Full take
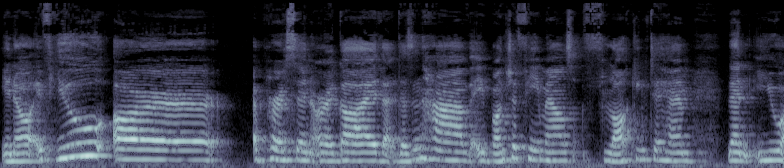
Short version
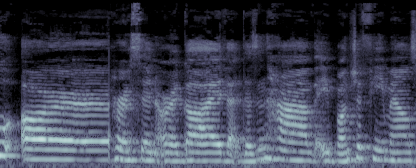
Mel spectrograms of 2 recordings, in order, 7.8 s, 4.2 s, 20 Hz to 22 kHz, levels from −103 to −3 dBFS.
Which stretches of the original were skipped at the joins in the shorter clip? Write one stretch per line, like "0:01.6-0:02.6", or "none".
0:02.0-0:02.7

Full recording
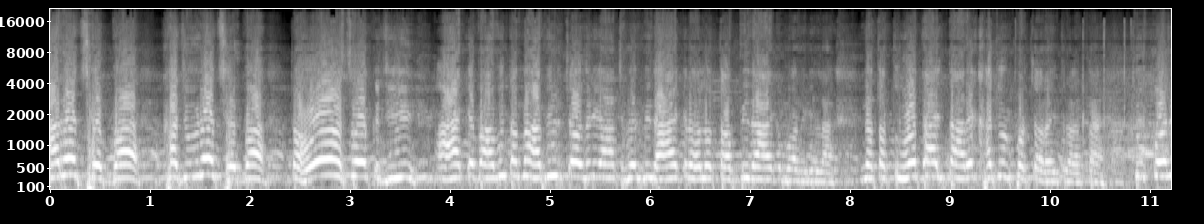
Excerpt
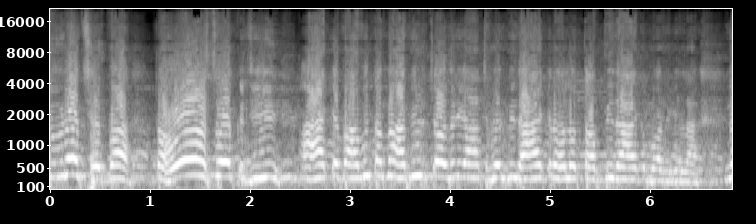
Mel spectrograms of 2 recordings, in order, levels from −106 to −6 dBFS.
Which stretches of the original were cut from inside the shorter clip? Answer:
none

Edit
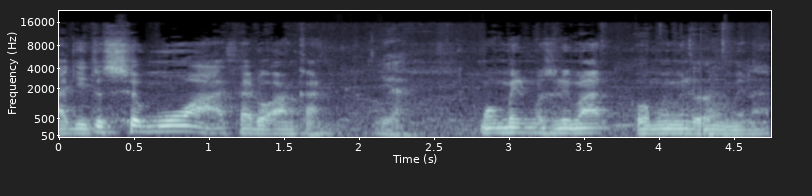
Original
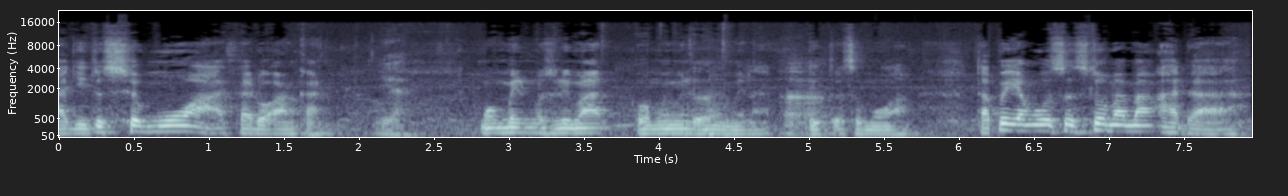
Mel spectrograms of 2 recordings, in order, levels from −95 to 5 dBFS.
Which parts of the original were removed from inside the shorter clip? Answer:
none

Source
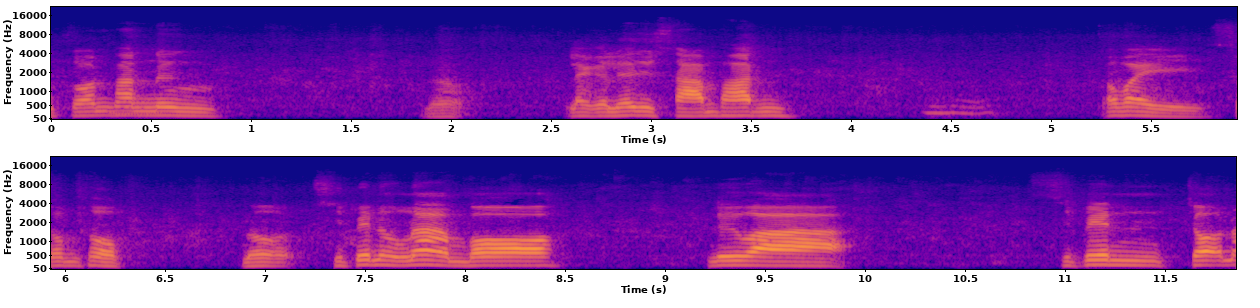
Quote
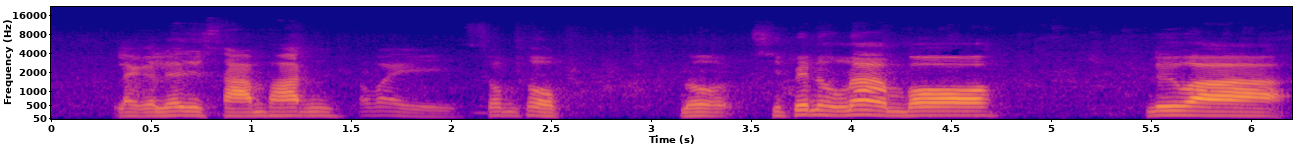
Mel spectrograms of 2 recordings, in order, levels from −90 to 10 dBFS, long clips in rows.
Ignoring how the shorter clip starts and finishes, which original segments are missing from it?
0:04.2-0:05.7

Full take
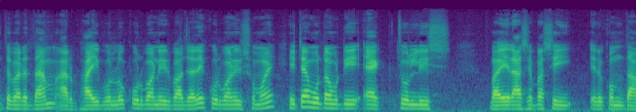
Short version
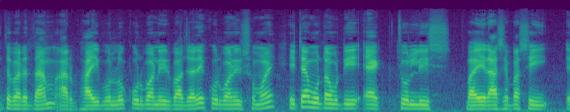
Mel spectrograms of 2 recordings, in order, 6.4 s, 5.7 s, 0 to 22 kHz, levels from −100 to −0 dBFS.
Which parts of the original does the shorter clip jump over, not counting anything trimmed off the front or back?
0:04.5-0:04.7

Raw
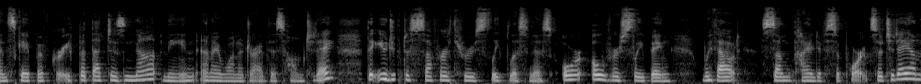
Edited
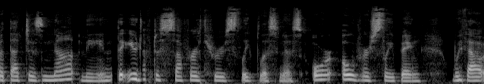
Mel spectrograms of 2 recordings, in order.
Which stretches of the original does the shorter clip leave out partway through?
0:01.9-0:03.6

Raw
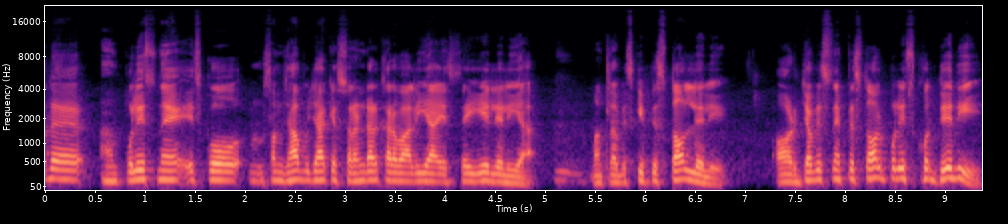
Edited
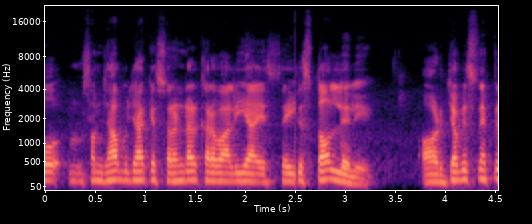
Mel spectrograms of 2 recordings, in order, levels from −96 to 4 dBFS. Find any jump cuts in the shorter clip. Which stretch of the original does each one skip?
0:04.3-0:06.0

